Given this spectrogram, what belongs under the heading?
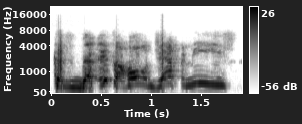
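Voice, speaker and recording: A woman's voice: high voice, lively intonation, moderate pace, a little mellow, slight background noise. Emphatic woman on a muffled dry call. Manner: emphatic, repeats herself, slangy. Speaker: panelist. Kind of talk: casual debate chat.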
